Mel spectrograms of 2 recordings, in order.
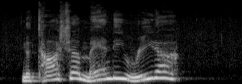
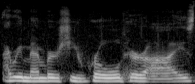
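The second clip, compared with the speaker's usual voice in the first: usual speaking voice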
